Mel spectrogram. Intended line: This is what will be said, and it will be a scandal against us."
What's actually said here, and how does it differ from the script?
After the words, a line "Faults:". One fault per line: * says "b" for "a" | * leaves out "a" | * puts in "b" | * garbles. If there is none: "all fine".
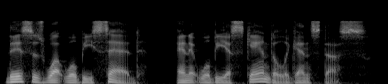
This is what will be said, and it will be a scandal against us."
Faults:
all fine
